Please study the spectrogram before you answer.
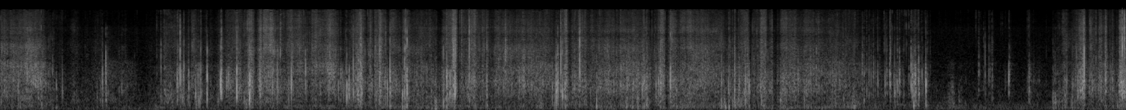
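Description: A clear plastic zip bag of coarse pink-white rock bath salt crystals is held up, shaken and squeezed by hand and fingernails. Dense, bright crinkling of the plastic mixes with sharp crunches and rattles of the crystals inside, with brief quieter pauses near the start and toward the end.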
